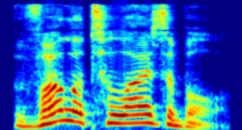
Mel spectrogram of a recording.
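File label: "volatilizable", British English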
